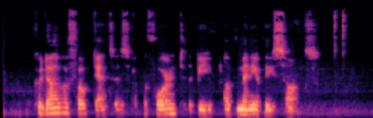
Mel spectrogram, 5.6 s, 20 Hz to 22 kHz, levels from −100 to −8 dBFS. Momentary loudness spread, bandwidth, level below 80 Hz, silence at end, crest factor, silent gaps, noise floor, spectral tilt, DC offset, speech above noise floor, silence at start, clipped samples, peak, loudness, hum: 17 LU; 16.5 kHz; -66 dBFS; 0.45 s; 18 dB; none; -58 dBFS; -5 dB/octave; under 0.1%; 31 dB; 0.55 s; under 0.1%; -10 dBFS; -27 LUFS; none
